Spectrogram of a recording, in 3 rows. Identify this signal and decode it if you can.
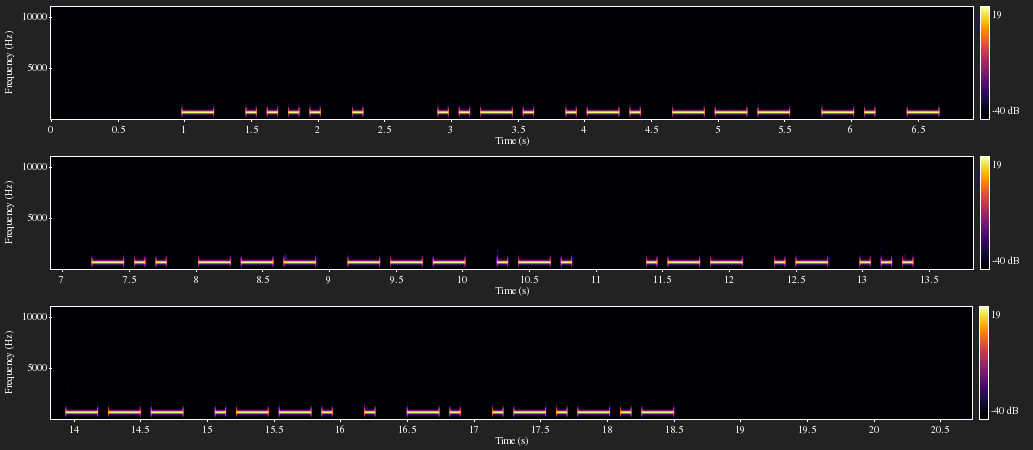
Morse code, heard as a keyed tone, about 16 wpm, 700 Hz. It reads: THE FRONT DOOR WAS OPEN.
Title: Sentences from Top 1000 Words - Review Part 2 - 15wpm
